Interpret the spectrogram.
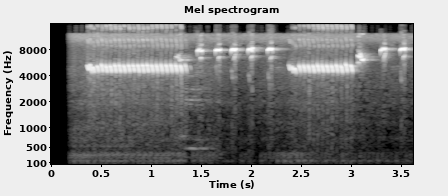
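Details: Van Hasselt's Sunbird song, used as a lure to draw a response: fast, high, even trills of sharp ticking notes, each about one second long, broken by short chips, over a faint low hum.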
